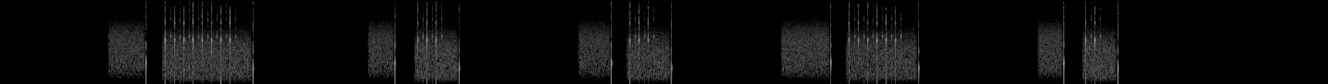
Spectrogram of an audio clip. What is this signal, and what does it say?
Pulse dialling, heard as a rotary dial, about 11 pulses a second. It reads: 8 3 3 6 2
